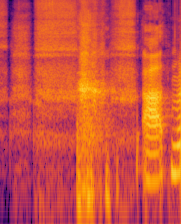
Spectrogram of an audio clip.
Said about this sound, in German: Atmen.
